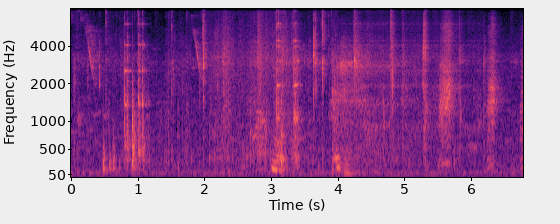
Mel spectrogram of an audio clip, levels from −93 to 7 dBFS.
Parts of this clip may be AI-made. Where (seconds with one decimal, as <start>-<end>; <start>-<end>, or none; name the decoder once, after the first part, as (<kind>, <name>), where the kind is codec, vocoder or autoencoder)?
4.0-6.2 (autoencoder, DAC-VAE)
